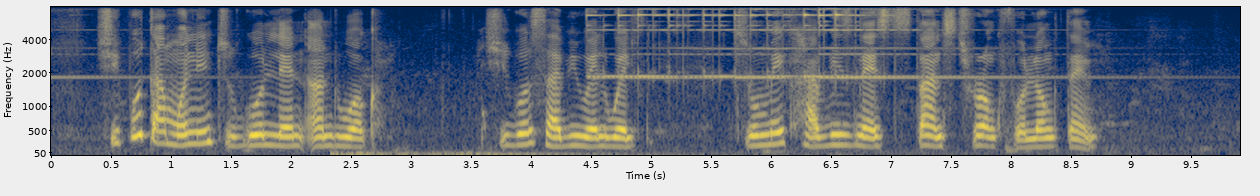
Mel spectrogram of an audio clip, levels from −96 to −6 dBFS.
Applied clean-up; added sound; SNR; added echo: none; Bell; 13 dB; none.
